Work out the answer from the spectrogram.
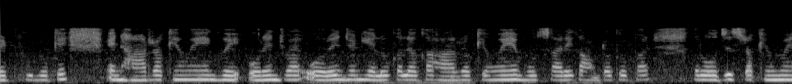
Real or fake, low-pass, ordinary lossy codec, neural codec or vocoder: real; 5.4 kHz; none; none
